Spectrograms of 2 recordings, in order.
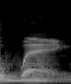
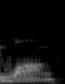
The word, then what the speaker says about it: Wang: Lisa Wang would be the pronunciation. If it had an O, it'd be Wong. Lisa Wang.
